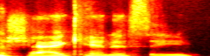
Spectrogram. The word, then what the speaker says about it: O'Shaughnessy: Dana, you pronounced that wrong. It's okay. O'Shaughnessy. – I was like, I'm pretty sure I didn't, but okay, I'll listen to you. It's, oh yes, you're right. Brooke O'Shaughnessy, who began employing cannabis.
